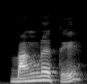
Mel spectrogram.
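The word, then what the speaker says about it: باء: এই বর্ণটি উচ্চারণের ক্ষেত্রে আমাদের ঠোঁটের ব্যবহার হচ্ছে।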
